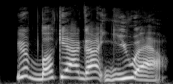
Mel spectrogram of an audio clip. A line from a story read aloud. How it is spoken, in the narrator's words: yelled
